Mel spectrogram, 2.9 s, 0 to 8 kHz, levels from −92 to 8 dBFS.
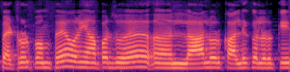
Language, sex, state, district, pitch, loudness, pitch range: Hindi, female, Haryana, Rohtak, 200 Hz, -14 LUFS, 190-210 Hz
